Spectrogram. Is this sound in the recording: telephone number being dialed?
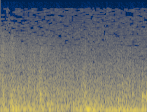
no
